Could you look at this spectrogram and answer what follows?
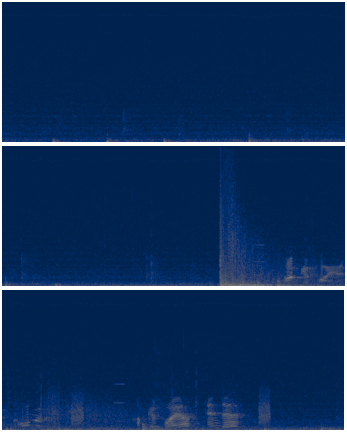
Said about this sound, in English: I think we might have just heard one of the artillery rounds off map. One of the spotting rounds, perhaps.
